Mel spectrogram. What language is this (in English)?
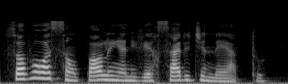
Portuguese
